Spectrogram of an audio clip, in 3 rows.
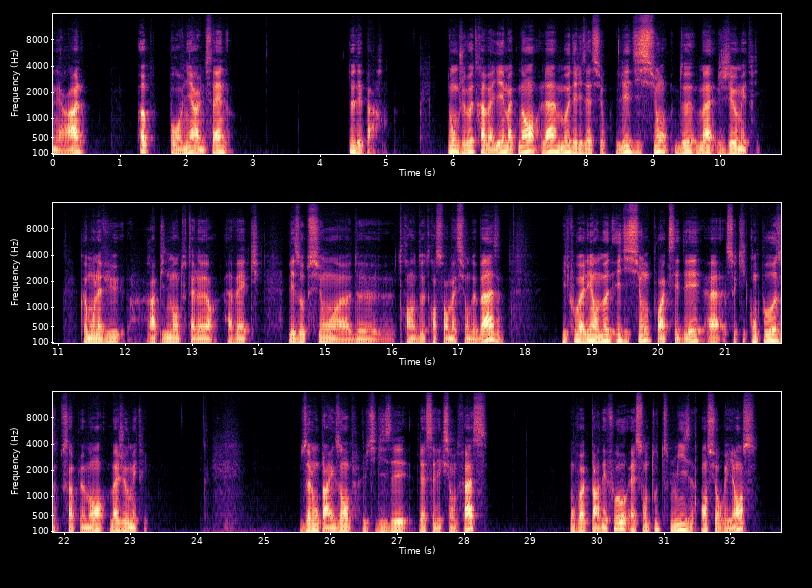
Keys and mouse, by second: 17.8-19.7 drag, 26.6 click, 31.5-32.7 middle drag.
